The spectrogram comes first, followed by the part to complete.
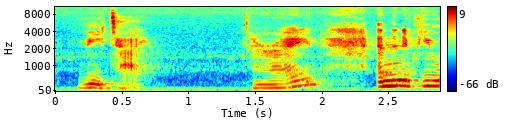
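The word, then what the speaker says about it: Witaj: pronounce it if you look right here they pronounce this word VI so to say hello and polish you say vitae alright and then if you look at their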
